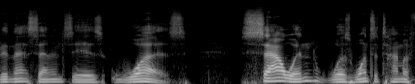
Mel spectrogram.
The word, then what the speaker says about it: Samhain: Samhain was once a time of fear and dread.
